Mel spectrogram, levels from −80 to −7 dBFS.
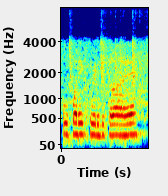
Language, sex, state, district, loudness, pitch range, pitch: Hindi, male, Uttar Pradesh, Shamli, -14 LUFS, 190-200 Hz, 195 Hz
